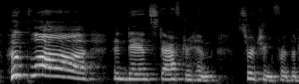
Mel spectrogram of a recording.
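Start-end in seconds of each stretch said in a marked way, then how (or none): 0.1-1.0 high, loud joyful shout; joyful cry. Acted. The boys following Mister Darling, joyful whoop. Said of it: "they all cried".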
